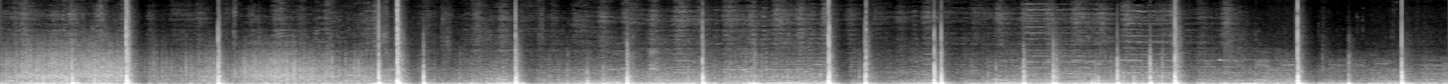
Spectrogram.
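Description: Aerial fireworks shells bursting in quick succession: a dozen or more sharp booms over a continuous low rumble, with a stretch of fine crackling near the start.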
